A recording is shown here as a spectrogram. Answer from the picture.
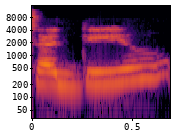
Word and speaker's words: Adeel: But you know, Adeel, it's Adeel.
